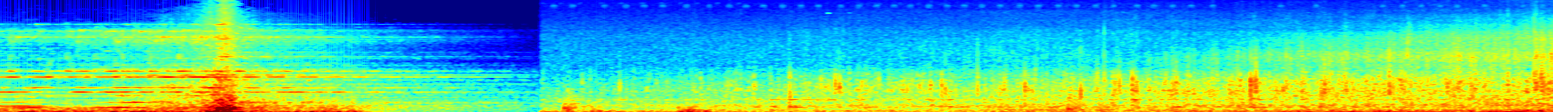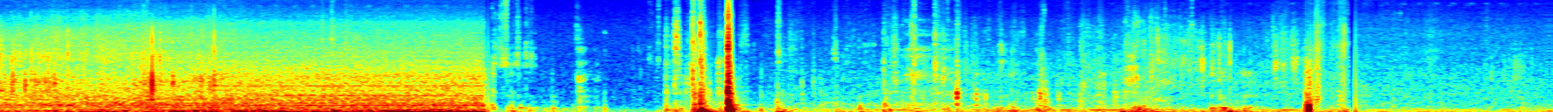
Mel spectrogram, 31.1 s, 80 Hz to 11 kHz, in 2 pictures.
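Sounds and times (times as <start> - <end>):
car engine and tyres rumbling: 5.4 - 31.0.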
